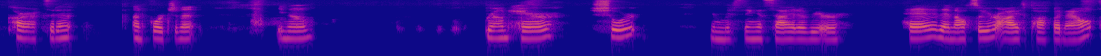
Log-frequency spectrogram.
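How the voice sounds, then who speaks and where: A woman speaking softly and unhurriedly in an ASMR roleplay, playing a chatty, matter-of-fact official in short murmured phrases. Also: mid-range voice, fairly even intonation, takes it slowly, long pauses, dull audio. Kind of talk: soft-spoken ASMR roleplay.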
